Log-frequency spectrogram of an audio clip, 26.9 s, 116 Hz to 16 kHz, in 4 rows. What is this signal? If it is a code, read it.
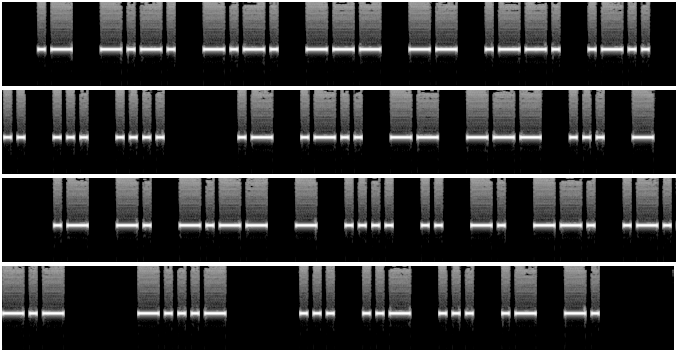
Morse code, heard as a keyed tone, about 18 wpm, spaced as for 15 wpm, 1000 Hz. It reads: ACCOMPLISH ALMOST ANYTHING. <BT> SUSAN
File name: qotdfiles / 15wpm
